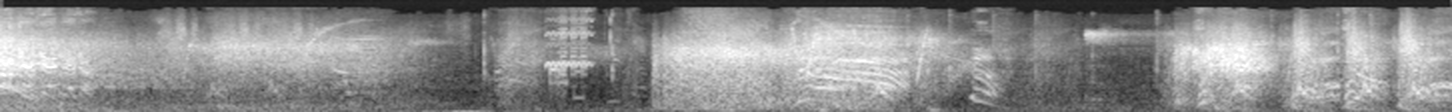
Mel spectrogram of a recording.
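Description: Energy blasts roar and whoosh in a game fight.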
